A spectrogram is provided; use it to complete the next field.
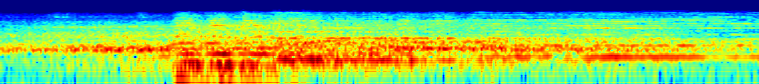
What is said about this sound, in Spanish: Eventualmente la gente sí empieza a gritarle al portero, muy a pesar del sonido local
